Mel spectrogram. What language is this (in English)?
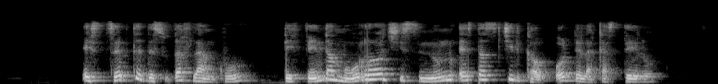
Esperanto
